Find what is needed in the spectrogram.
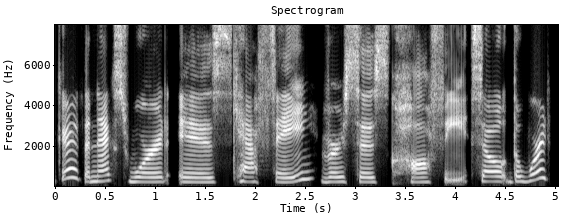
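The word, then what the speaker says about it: café: So it's cafe and we stress the second syllable, cafe.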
